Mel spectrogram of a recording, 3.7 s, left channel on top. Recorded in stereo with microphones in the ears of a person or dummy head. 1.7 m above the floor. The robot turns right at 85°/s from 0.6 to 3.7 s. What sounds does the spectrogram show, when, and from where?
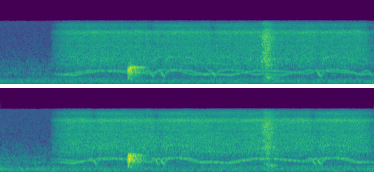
1.3 s a pop: 5° left (ahead or behind), 2 m; by 1.4 s 20° left (ahead or behind), 2 m
2.6 s tape being pulled: 30° left (ahead or behind), 0.6 m; by 2.8 s 45° left (ahead or behind), 0.6 m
